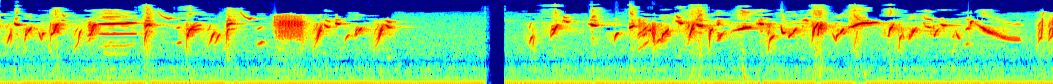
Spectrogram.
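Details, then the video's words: Algerian goldfinch performing the wild 'khalwi' song without errors: lively tumbling chirps, buzzy notes and sharp twitters in two phrases separated by a short silent gap, light background hum. "لغة الحسون الجزائري الخلوي بدون اخطاء Chant Chardonneret Algerie"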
